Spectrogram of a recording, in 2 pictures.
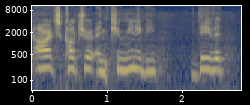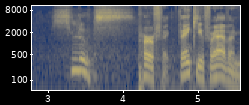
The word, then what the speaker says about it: Slutes: Pronounced Slutes. German. But if you look at it, it doesn't look like Slutes. So my grandmother, when she divorced my grandfather, at least decided to give herself a phonetic fighting chance and moved an E and S, like rhyme with flutes.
